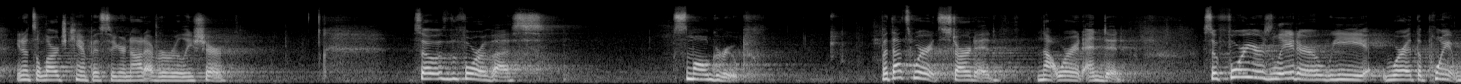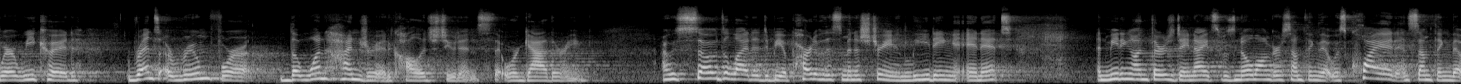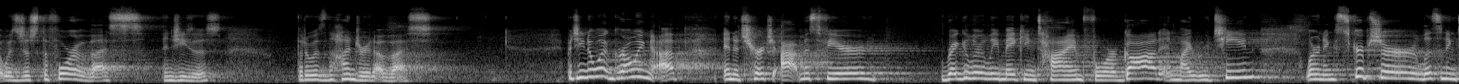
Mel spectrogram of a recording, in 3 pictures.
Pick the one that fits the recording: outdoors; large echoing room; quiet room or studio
large echoing room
